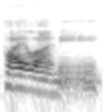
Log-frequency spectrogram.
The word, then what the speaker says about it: Kauilani: when my dad saw the name, he switched the I and the U. So now it's a whole bunch of vowels. Everybody's just like, "Well, how do I pronounce that?" Yes. It's Kailani.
